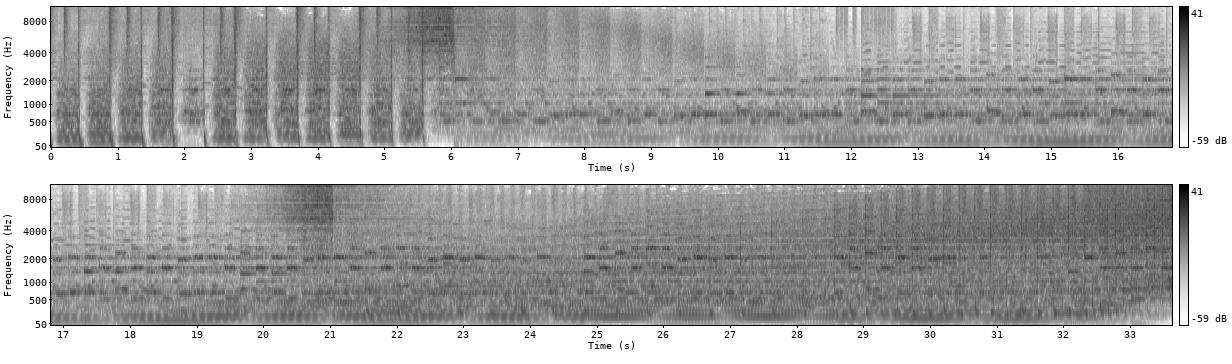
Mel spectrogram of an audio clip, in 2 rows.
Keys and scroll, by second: 0.5 alt+c, 0.6 alt+w, 0.9 p, 1.8 F4, 4.3 shift+F2, 4.5 F3, 6.2 ctrl+g, 7.0 e, 7.3 Escape, 8.3 shift+Page_Down, 8.6 shift+F2, 9.8 alt+c, 9.9 alt+w, 10.2 p, 11.3 F4, 11.9 Escape, 15.8 shift+F2, 16.1 F3, 18.5 space, 20.6 c, 20.9 Escape, 24.1 ctrl+r, 24.7 Escape, 25.4 shift+F2, 26.7 g.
